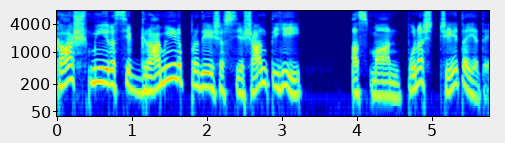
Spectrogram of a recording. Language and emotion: Sanskrit, happy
